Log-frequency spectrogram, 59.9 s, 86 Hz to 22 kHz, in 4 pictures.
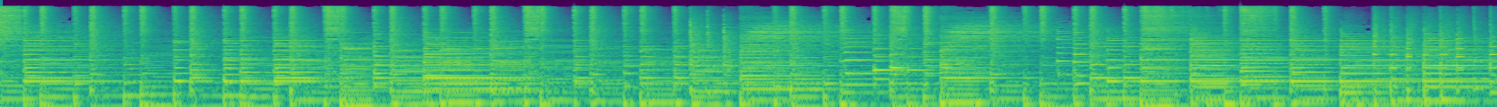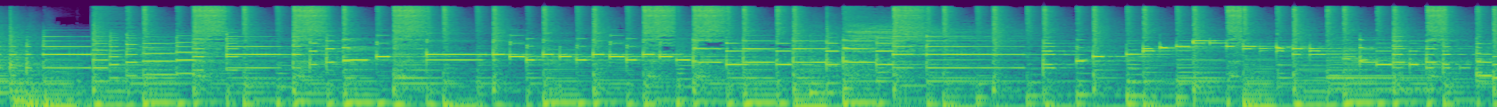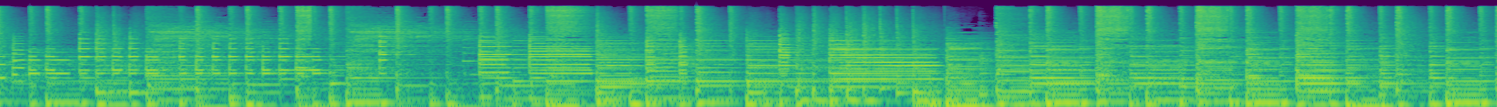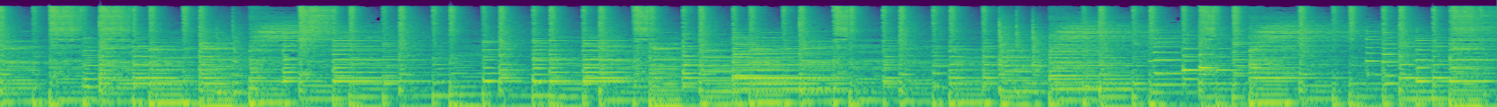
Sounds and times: Music: 0.0 - 59.8.

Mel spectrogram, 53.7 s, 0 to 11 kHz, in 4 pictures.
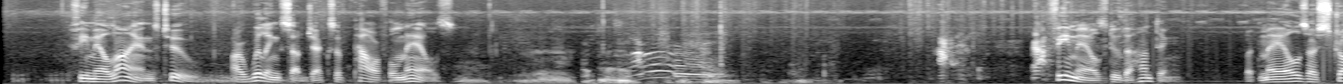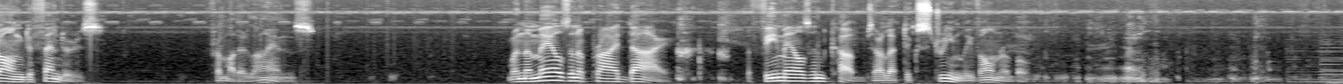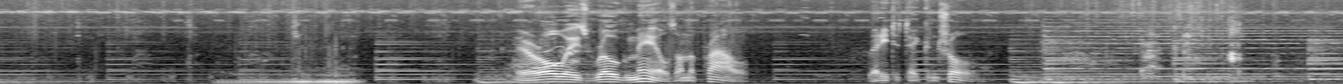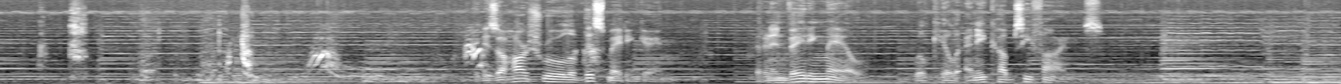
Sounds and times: Outside, rural or natural: 0.0 - 53.7
Speech: 0.7 - 4.6, 10.4 - 11.8, 12.4 - 14.5, 15.6 - 16.6, 18.5 - 20.3, 20.9 - 23.8, 31.9 - 34.4, 35.6 - 36.7, 45.0 - 47.0, 47.8 - 51.3
Wild animals: 4.2 - 10.7, 23.2 - 32.7, 38.1 - 39.7, 40.6 - 47.0.

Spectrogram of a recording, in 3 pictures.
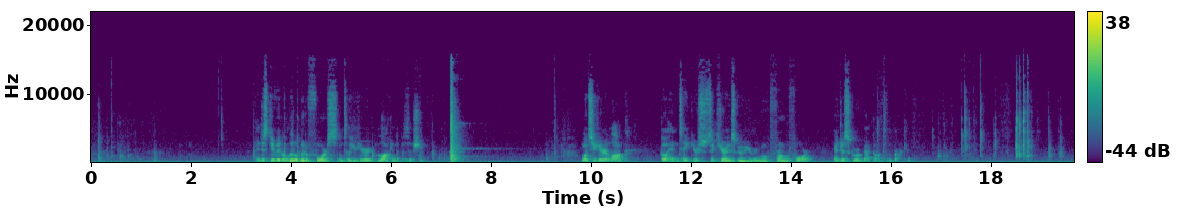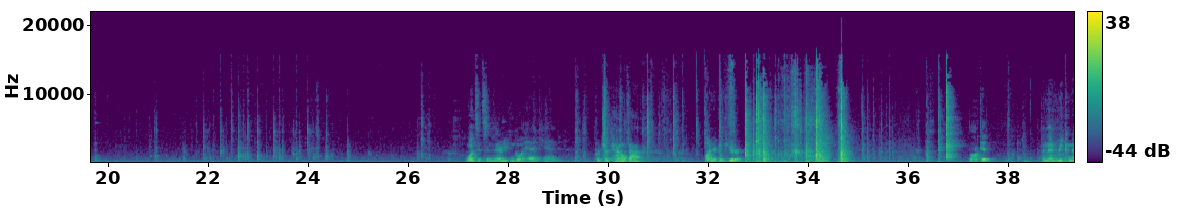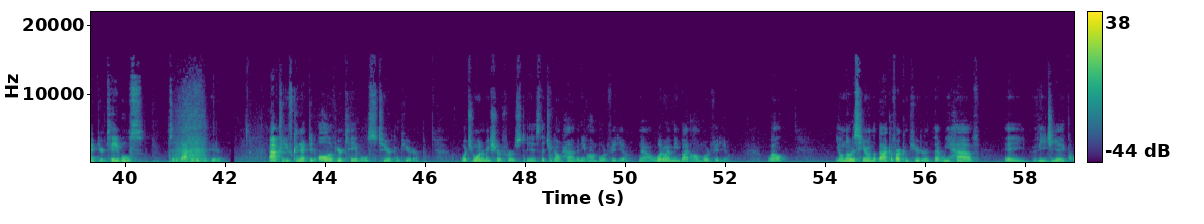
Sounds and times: Inside, small room: 0.0 - 58.9
Speech: 3.3 - 6.8, 9.8 - 10.8, 11.4 - 16.5, 27.2 - 29.1, 29.7 - 30.8, 31.9 - 32.8, 37.2 - 37.8, 38.6 - 42.0, 42.9 - 46.0, 46.7 - 52.2, 52.8 - 53.2, 54.2 - 58.9.

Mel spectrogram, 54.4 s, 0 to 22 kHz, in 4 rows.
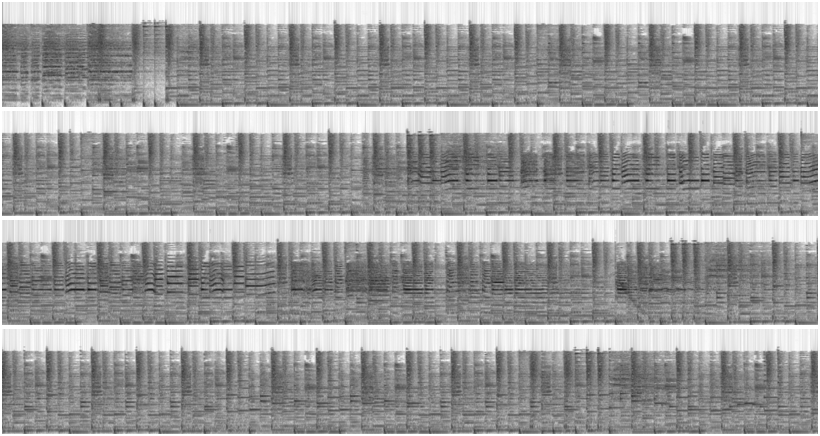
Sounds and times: Soundtrack music: 0.0 - 54.4.

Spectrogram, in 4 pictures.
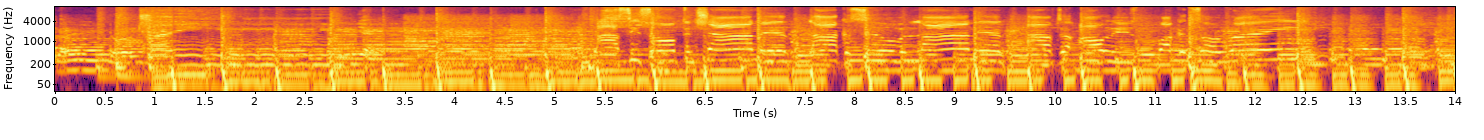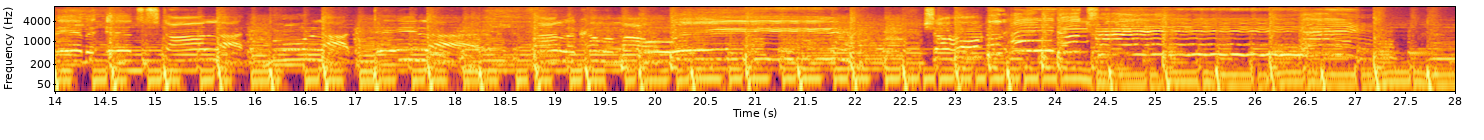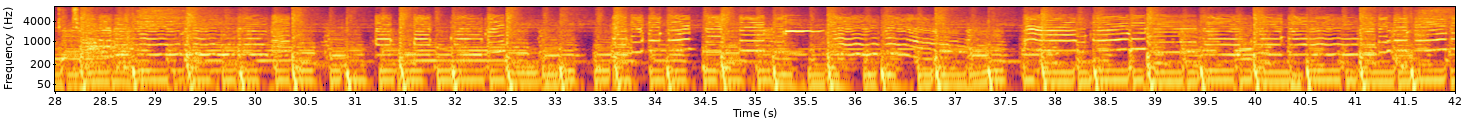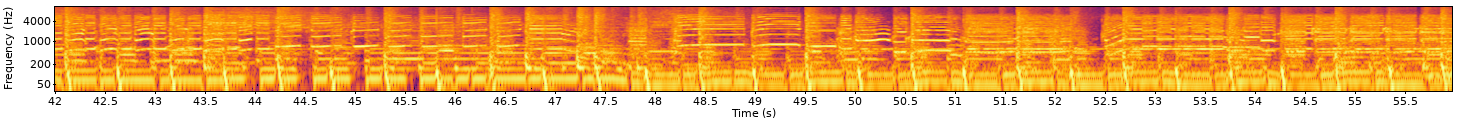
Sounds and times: Singing: 0.0 - 3.4, 5.4 - 12.6, 14.0 - 22.1, 22.7 - 27.2
Musical instrument: 0.0 - 55.9
Rock music: 0.0 - 55.9.

